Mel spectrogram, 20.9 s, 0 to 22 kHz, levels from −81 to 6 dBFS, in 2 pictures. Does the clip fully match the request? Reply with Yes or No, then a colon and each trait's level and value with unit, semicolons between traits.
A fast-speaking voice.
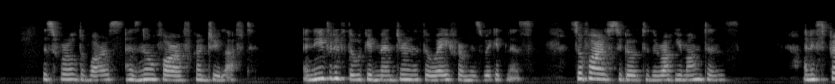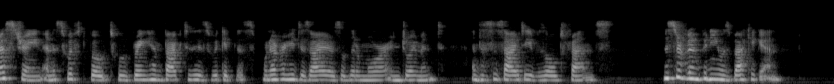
No: average, 180 wpm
